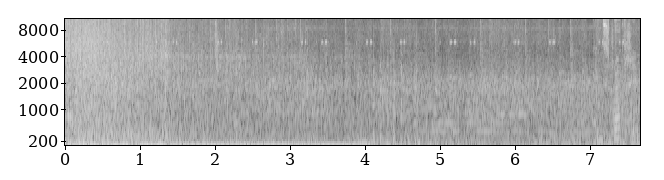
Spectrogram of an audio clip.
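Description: A particle cannon superweapon fires in Command & Conquer Generals: a loud, dense rumbling blast that roars for about four seconds, then drops to a lower, steady roar with faint in-game sounds.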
